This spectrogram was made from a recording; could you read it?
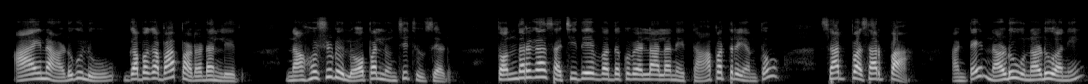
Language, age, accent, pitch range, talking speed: Telugu, 20-39, native, 185-280 Hz, 110 wpm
